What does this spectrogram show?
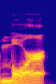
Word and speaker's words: Morimvr: We got Morimvr. They gave me the pronunciation of it as well, so it's like more-EHH. To me as a Canadian, like I go A for that.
